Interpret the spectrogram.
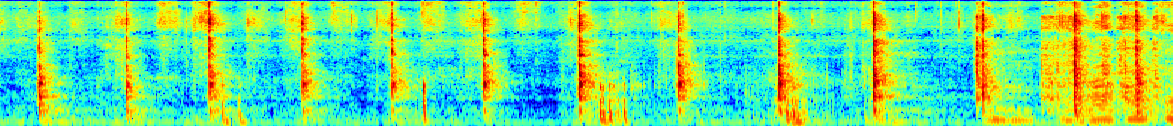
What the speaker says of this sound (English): Alright, so we'll go ahead and slice through it.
